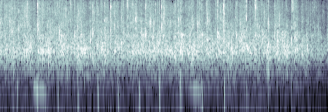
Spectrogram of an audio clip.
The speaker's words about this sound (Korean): 이 선교사님 부부께서 카자흐스탄에서 하나님께서 원하시는 일들을 정말 많이 이루시고 많은 생명들을 구원하시고 행복하게 해주실 수 있도록 우리 다시 한번 박수 한번.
